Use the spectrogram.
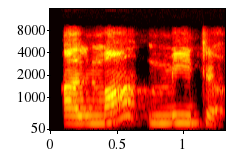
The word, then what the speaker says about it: alma mater: Isko aise padhenge, alma meter, okay, meter. Whatever it is pronounced in Latin, usse matlab nahi hai, alma meter padhte hain, theek hai?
